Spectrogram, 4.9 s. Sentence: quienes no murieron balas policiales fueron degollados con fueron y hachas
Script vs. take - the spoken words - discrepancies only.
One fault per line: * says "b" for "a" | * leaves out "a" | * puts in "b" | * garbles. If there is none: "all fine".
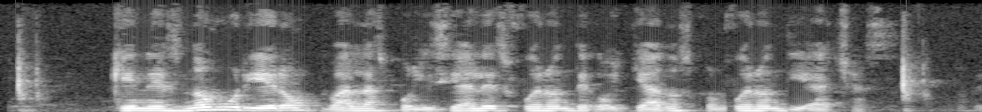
all fine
